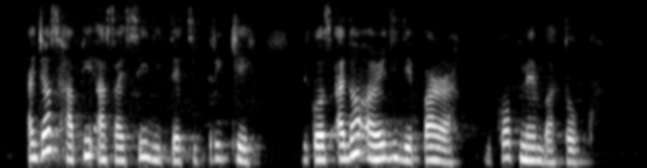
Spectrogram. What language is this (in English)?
Nigerian Pidgin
